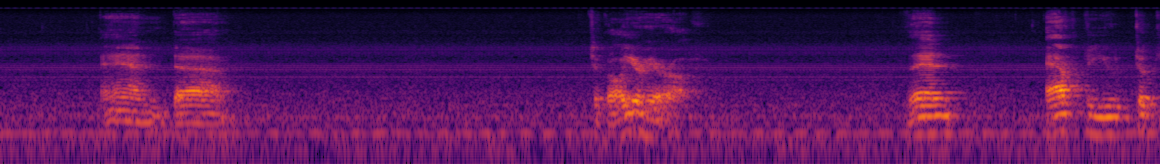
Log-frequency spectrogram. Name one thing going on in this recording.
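An elderly man speaks calmly and slowly, close by, with long pauses.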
